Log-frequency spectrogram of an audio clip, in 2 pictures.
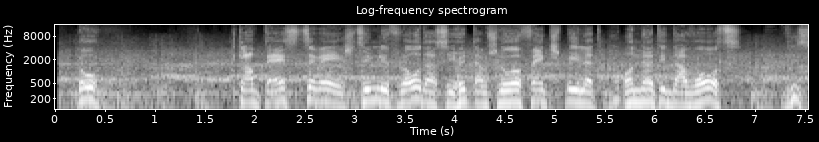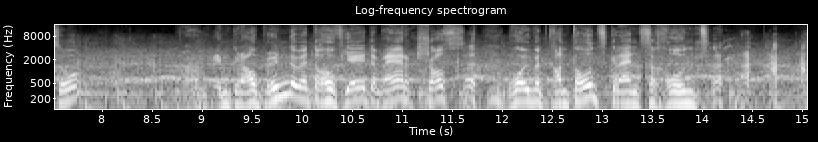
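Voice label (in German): Werbung Schweizerdeutsch; Schweitzerdeutsch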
